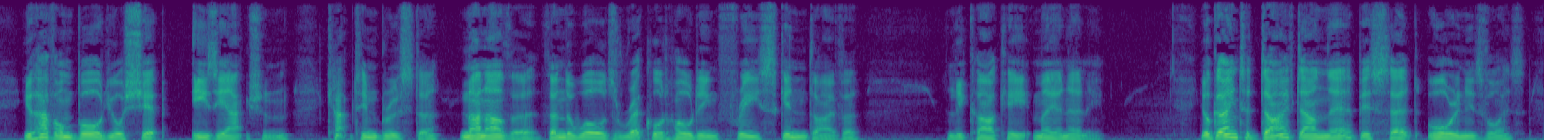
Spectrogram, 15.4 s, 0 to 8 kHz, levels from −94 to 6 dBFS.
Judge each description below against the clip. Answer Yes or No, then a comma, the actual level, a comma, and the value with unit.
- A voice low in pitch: Yes, low, 105 Hz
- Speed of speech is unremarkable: No, slow, 130 wpm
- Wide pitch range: No, average, 4.4 semitones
